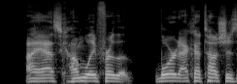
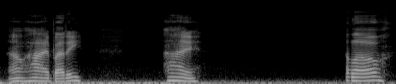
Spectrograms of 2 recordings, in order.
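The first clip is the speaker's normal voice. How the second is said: bright, higher friendly greeting; open and friendly; 5 semitones higher, 3 dB quieter than usual. Real, not acted. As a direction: greet a little buddy warmly.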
